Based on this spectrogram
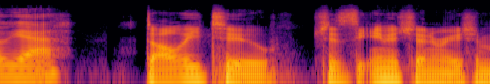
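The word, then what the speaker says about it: DALL-E: to say it wrong is it dolly is it like Wally I think so yeah Dolly too which is the image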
